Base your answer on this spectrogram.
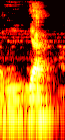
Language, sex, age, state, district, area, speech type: Maithili, male, 45-60, Bihar, Darbhanga, urban, spontaneous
